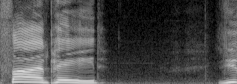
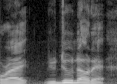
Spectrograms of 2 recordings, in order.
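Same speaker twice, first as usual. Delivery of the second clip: ordinary delivery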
